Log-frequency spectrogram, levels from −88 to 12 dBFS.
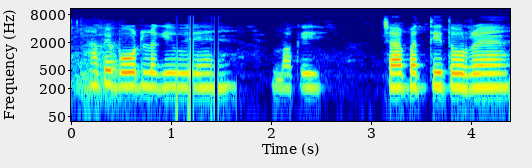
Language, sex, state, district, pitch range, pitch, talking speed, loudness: Hindi, female, Bihar, Kishanganj, 215-225 Hz, 215 Hz, 150 wpm, -21 LUFS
